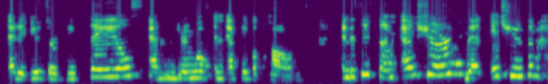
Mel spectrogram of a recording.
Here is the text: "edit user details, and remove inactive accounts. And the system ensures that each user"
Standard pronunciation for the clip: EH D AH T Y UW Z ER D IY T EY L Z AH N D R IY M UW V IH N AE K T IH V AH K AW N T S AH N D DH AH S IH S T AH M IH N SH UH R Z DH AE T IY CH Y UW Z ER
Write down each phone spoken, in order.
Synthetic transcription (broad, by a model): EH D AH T Y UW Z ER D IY S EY L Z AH N R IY M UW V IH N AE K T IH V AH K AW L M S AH N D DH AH S IH S T AH M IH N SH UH R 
